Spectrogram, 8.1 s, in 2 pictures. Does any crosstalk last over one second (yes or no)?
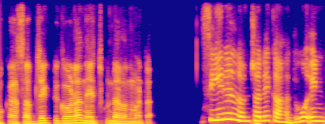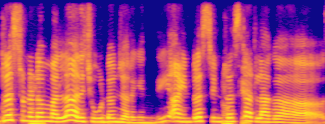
no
